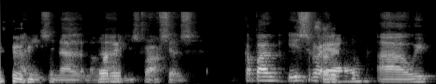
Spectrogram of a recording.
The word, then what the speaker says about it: Israel: Kapag Israel uh we we pronounce it in the Yahudi way Yasaral. Ah Yasaral.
